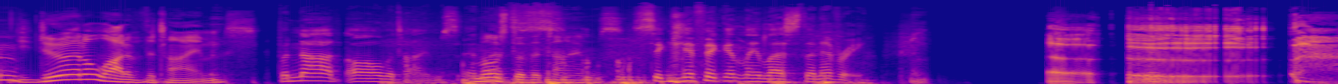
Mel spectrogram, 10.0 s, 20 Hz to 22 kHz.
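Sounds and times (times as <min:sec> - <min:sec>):
speech: 0:00.0 - 0:07.0, 0:07.8 - 0:08.6
loud burp into a microphone: 0:07.8 - 0:10.0.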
